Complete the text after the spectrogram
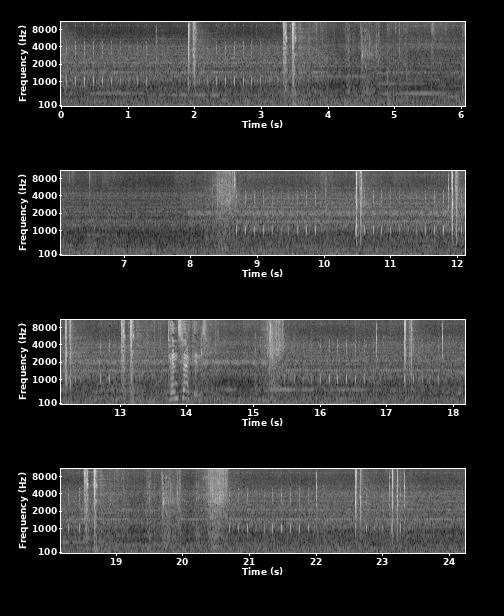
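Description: A computer terminal ticks rapidly as text prints out.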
